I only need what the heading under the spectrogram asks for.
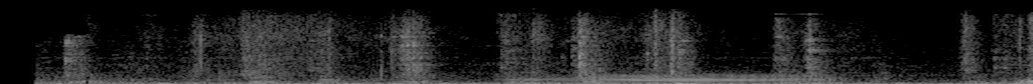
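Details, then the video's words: Frog screaming when touched by a dog, letting out a drawn-out, wavering, catlike cry midway through, amid rustling and clattering noises. "Frog Screams Like Cat"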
